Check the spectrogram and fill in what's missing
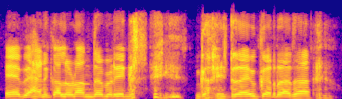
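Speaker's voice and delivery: amused swearing through a real laugh. Real, not acted. Player telling viewers who was driving the car, laughing. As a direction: break into a laugh mid-sentence. Laughs while mocking hidden driver.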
